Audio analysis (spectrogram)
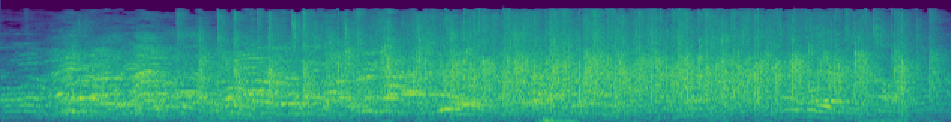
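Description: A large audience claps steadily, a dense, sustained wash of applause that fills the room for the whole stretch, with some indistinct crowd chatter mixed underneath.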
